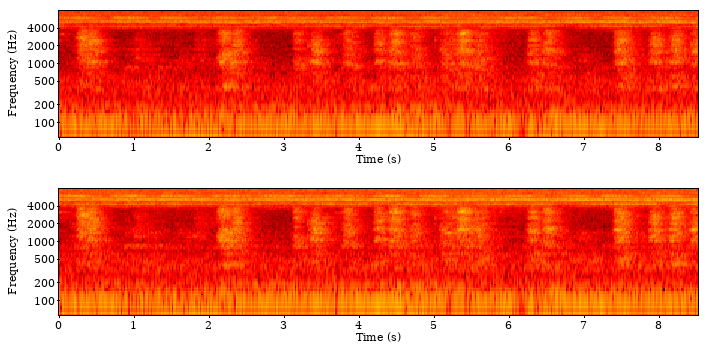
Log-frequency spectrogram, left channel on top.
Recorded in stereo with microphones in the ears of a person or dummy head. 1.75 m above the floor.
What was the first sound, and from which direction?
An insect, 25° right (ahead or behind).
